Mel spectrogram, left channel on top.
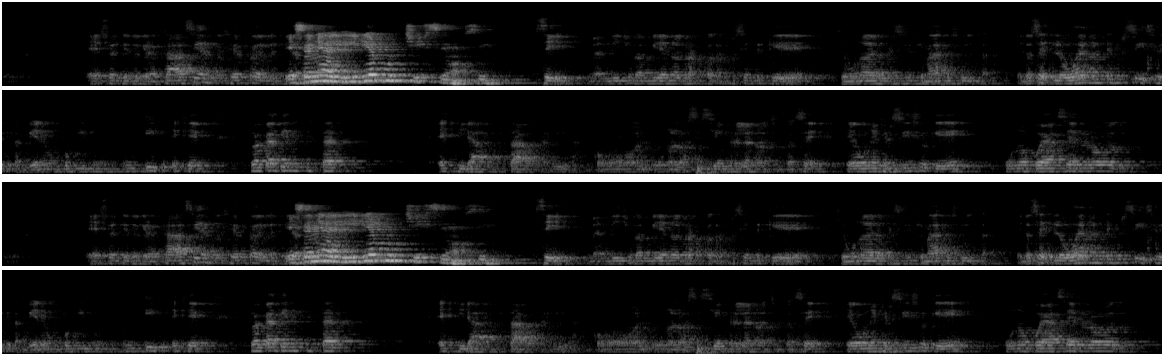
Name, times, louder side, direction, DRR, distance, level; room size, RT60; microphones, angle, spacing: voice 1, 0.8-3.5 5.3-9.9 10.1-15.0 15.9-21.2 21.6-22.8, equal, 10° right, -2 dB, 4.6 m, -43 dB
voice 2, 2.8-4.9, left 1 dB, 30° left, -4 dB, 3.5 m, -28 dB
28.5 x 17.0 x 2.7 m, 1.1 s
head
